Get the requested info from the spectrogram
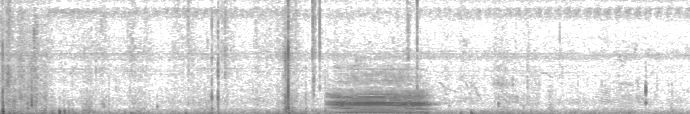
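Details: Free-roaming village cattle grazing in a green rice field; one long harmonic moo near the middle, about a second long, over quiet rural background with faint clicks.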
